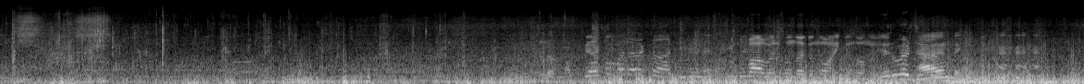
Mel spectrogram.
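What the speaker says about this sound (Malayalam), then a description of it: "ആ ഒരു ബോട്ട് പോകുമ്പോഴാണ് എങ്ങനെ ചാടി ചാടി പോണത്" A boat bounces over waves, with wind buffeting the microphone, a continuous engine and water rush, and thumping slaps on the hull as a voice speaks over the noise.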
